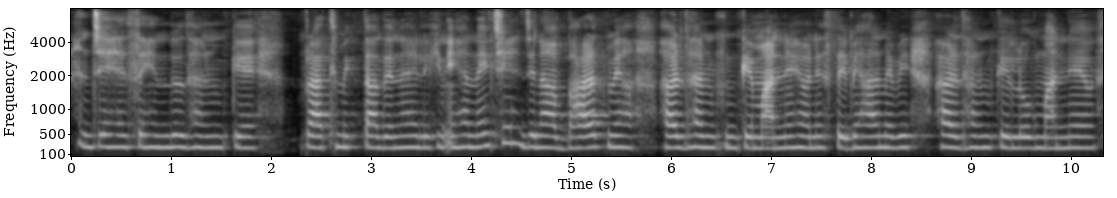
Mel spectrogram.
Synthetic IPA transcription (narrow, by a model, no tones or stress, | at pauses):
d͡ʒeɦẽseɦĩnd̪ud̪ʱəɾmke | pɾat̪ʰmik̚t̪ad̪eneɦɛlekineɦə̃nːəjt͡ʃʰɛd͡ʒenabʱaɾət̪meɦ | həɾd̪ʱəɾmkemanjeɦɛonesebiɦaɾmebʱi | həɾd̪ʱəɾmkeloɡmanːje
